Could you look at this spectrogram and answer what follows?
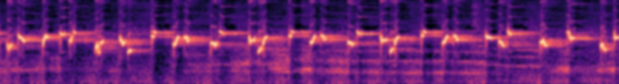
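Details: Continuous bubbly Yellow-vented bulbul song used to make other bulbuls respond: a steady run of short slurred whistled notes, some dropping lower, delivered in quick succession without a break.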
